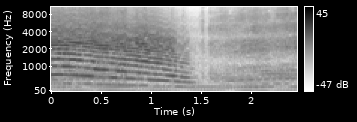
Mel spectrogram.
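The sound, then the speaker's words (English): Racing power pod boosters rev and speed off with a loud, high engine-like whine rich in harmonics. The pitch sinks gradually before the sound thins into a lower, steady rumble. “Rev, rev those boosters! 3, 2, 1, go!”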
